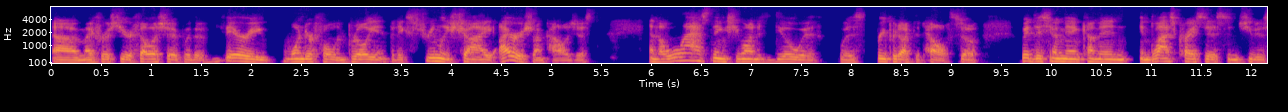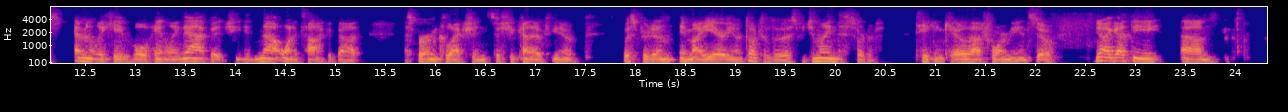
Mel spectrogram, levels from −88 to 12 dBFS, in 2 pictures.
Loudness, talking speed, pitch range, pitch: -17 LUFS, 230 wpm, 120-150 Hz, 135 Hz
